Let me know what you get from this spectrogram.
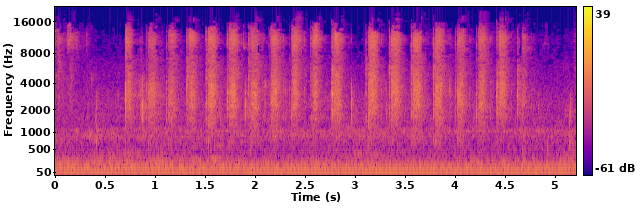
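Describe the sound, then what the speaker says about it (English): Rapid series of short hissing bursts from a makeup setting spray, about a dozen evenly spaced pumps, close and fairly loud over a low background hum. "get some setting spray that I got from the beauty supply"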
